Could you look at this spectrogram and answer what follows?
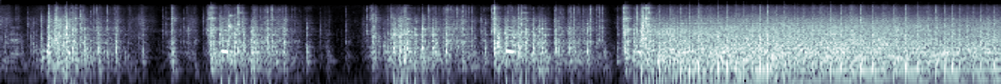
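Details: Lawn Boy push mower returned again with no spark (spark comes and goes), dried off, fuel had been shut off to avoid flooding: several failed pulls with cranking bursts, then catches and settles into a steady, even run.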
